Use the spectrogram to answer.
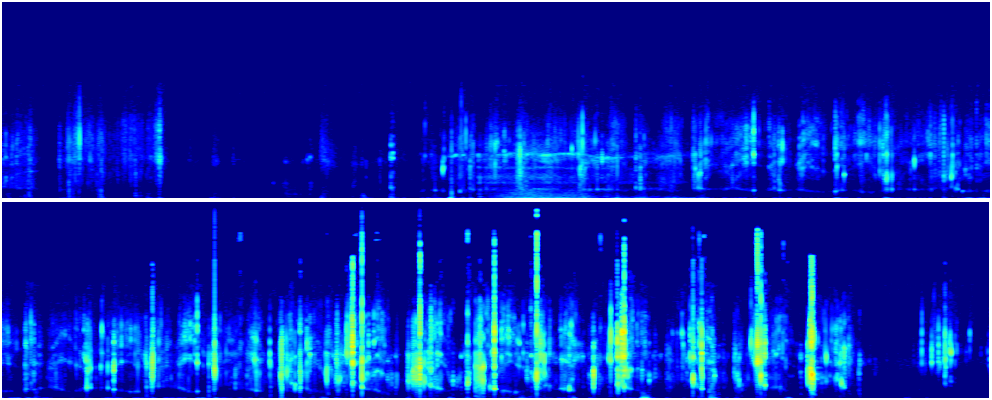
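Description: Crunchy chewing from someone being fed food by another person: many quick bites and crackling crunches in an irregular rhythm, sparse at first and growing denser and louder, with no talk.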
